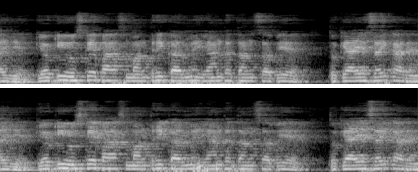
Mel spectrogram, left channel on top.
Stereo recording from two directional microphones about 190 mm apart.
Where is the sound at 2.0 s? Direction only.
35° right (ahead or behind).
